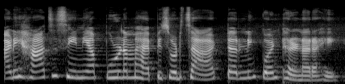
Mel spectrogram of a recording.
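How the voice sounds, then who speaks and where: A sharp, fearless young daughter-in-law, as a woman narrator puts her on, defiant and confrontational. High and bright, with a cutting edge. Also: expressive, normal speed, exaggerated voice.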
